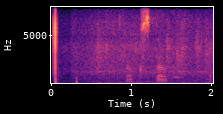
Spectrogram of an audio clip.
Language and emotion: Russian, neutral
